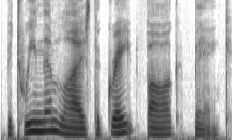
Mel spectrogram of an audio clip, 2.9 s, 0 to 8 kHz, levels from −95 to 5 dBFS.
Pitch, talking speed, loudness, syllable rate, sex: 150 Hz, 145 wpm, -16 LUFS, 3.2 syllables/s, female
